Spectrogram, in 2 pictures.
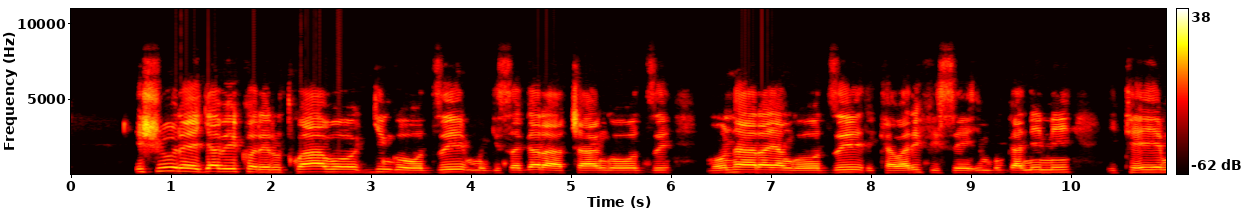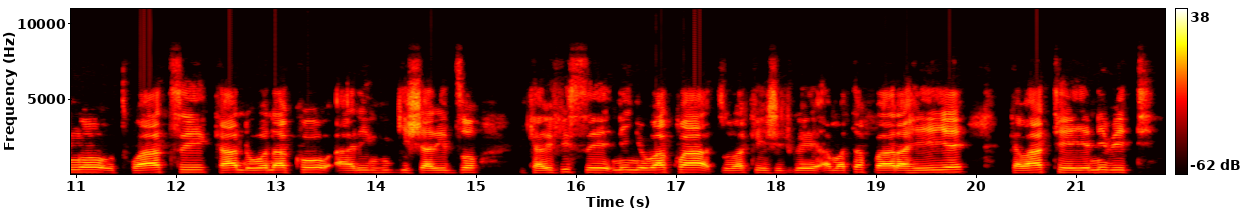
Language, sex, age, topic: Rundi, male, 36-49, education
